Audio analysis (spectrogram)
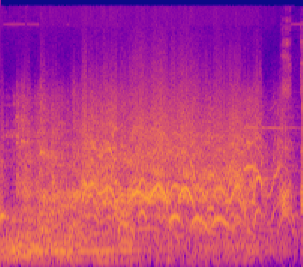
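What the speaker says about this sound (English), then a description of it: "And then the car comes out and picks him up" A cartoon car speeds in with a loud, close engine whine and skidding squeal lasting a few seconds, with tones swooping up and down before fading slightly at the end.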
